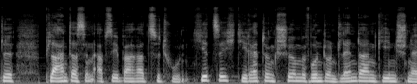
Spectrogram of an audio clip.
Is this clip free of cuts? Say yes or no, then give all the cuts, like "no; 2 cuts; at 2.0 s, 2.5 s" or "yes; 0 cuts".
no; 3 cuts; at 1.5 s, 2.1 s, 3.1 s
